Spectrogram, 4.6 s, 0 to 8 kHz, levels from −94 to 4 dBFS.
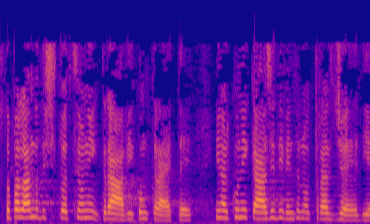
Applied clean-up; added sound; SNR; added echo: none; none; none; none.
